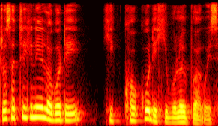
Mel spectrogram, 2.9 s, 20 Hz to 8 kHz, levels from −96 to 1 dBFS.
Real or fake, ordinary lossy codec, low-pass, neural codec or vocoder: real; AAC, 48 kbps; 7.2 kHz; none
